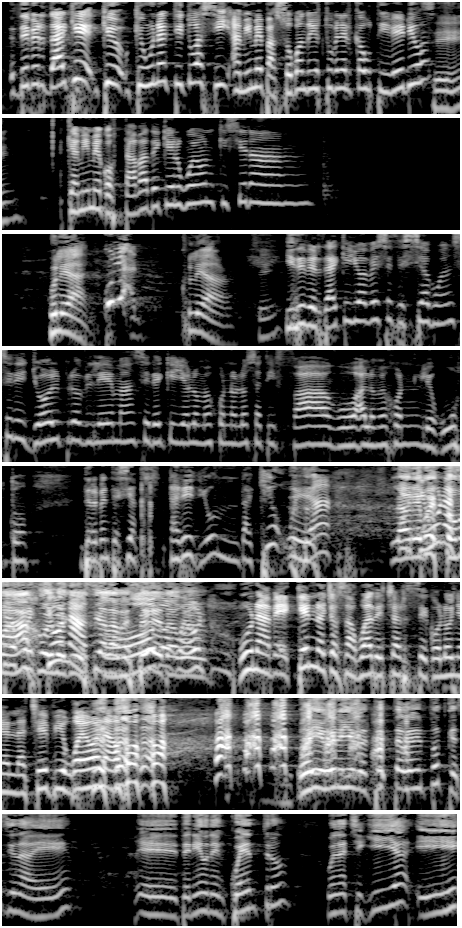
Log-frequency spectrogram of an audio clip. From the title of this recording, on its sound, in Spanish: En Vivo en el Comedy Restobar "El Ritual del Ajo"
